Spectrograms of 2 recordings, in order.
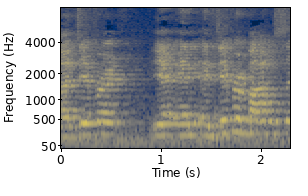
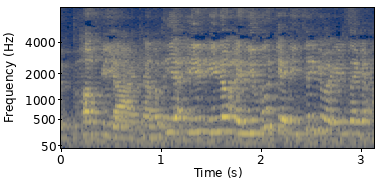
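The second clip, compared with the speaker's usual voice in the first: usual speaking voice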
